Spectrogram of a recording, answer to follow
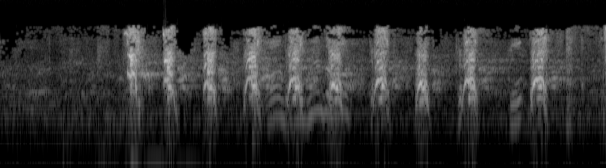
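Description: A Kunming police dog barking repeatedly, about ten sharp barks a little over two a second, starting about a second in and stopping shortly before the end. It is guard barking at a held-at-bay target with raised hands.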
